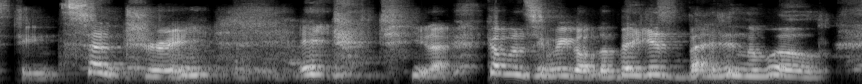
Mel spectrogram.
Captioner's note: laugh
